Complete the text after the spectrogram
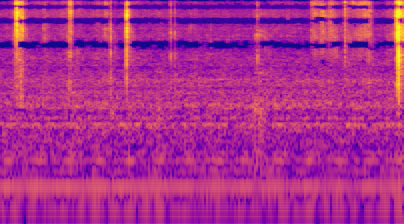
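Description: A card is laid softly on a cloth surface.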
